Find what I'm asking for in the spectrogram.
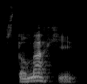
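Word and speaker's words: stomachi (στομάχι): So this X letter, this K sound, is pronounced in two slightly different ways. It's kind of soft when it has an E or an I after it, stomachi.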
